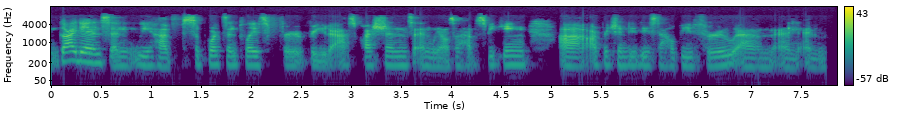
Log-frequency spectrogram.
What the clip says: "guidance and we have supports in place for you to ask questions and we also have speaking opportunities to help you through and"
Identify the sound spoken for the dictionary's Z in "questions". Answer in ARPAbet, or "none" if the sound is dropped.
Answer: Z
